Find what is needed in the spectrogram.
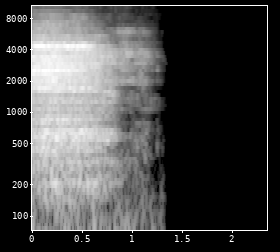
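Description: A man taking a quick sip of a drink: a breathy slurp that lasts just over a second and fades out.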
